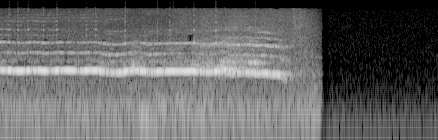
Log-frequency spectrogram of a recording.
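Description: A steady high-pitched whistling tone, held level for about three seconds with a slight waver, then cutting off.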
